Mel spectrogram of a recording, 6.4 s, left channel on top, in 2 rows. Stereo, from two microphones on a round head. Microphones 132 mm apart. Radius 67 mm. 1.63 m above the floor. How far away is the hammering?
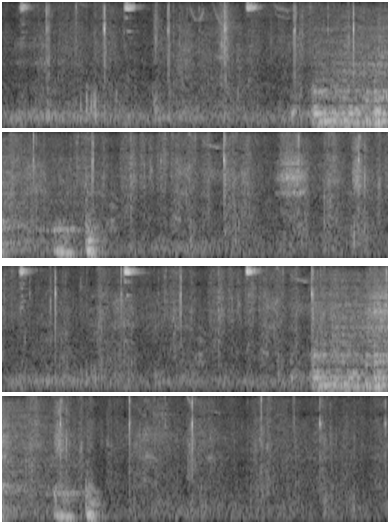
About 1.6 m.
